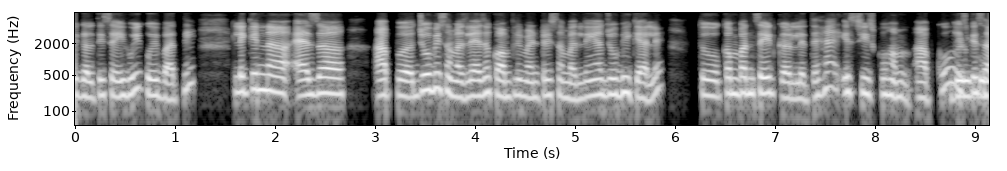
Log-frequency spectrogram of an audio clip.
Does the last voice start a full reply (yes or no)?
yes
